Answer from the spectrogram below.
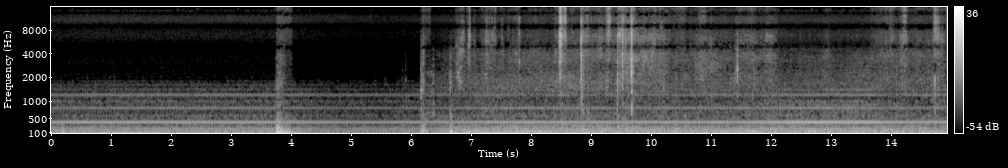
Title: Lexus GSF buzzing / humming sound from under rear seats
